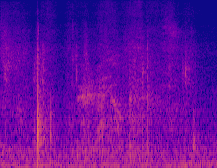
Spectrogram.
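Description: Hotel room curtain drawn open by hand: a sharp click about half a second in, then a soft rustle of fabric, over a low steady room hum.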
